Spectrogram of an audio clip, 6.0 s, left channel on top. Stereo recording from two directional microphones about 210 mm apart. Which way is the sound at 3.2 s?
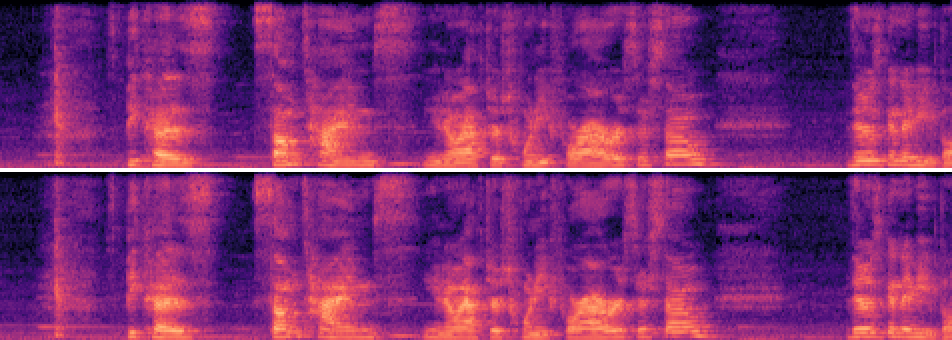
40° right (ahead or behind).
